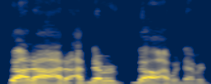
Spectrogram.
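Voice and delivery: usual speaking voice

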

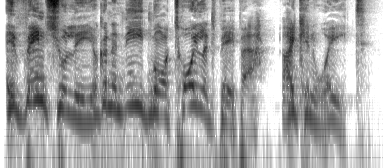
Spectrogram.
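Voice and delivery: low, quiet menacing whisper; creepy villain voice. Acted. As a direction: lurk and threaten softly. Creepy Tony Thumbpoke reply.

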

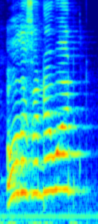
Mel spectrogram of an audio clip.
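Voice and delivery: high bright burst of delight; thrilled at spotting something new; excited. Real, not acted. Spots a new item in game.

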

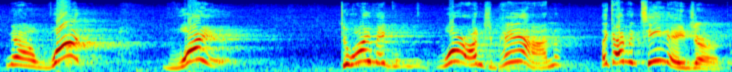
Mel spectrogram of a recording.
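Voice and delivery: high, loud incredulous rant; loud high mock-offended outburst; outraged disbelief. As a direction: protest like an indignant teenager. Outraged teen inner rant.

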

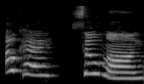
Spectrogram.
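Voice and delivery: high, loud cheery goodbye; cheerful. A narrator's reading. Rosie the tumbleweed leaves Hank alone, cheerfully. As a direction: sing out a carefree farewell. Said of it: "said Rosie cheerfully".

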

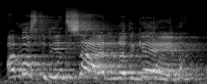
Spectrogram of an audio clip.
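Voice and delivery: high, loud put-on Mario voice; Mario worried. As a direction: voice Mario realizing he's trapped. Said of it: "he thought".

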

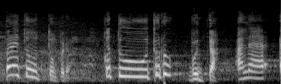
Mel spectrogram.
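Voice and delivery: words breaking down into gibberish; garbled stream of meaningless syllables; nonsense babbling. Pretend. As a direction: babble on after your thoughts run out. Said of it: "seguiría hablando y llegaría un momento".

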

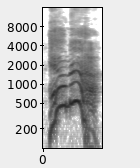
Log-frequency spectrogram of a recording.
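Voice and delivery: very high, loud hell-nah shout; scoffing yell. Real, not acted. Vlogger scoffing at staying broke, shrieked. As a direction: shriek the refusal. Scoffing refusal mid-rant.

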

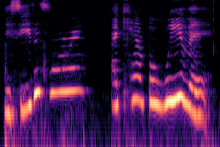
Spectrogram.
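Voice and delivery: high, loud, indignant outburst; worked-up disbelief. Real, not acted. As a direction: exclaim it high, as if outraged. Upset reaction to a video.

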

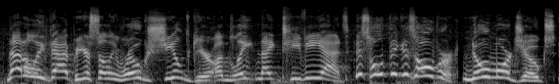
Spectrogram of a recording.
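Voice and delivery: high, emphatic scolding; exasperated acted rant; angry telling-off. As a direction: lay down the law, pitch climbing. Peter angrily lays down the law.

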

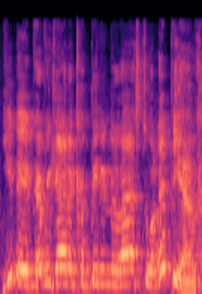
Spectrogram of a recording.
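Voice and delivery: high laughing jab. Real, not acted. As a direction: laugh at the snub. Laughing at being left out.

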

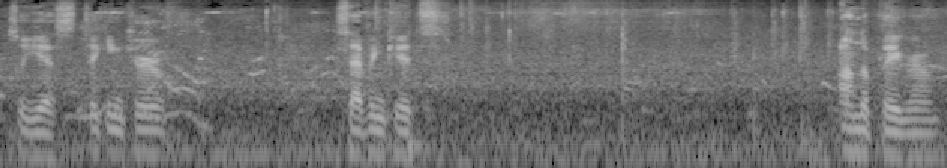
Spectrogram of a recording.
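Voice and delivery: speaking between bites; talking while chewing. Real, not acted. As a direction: mouth partly full of bread. Seen 0: Holds bread at mouth, bites at 3.5-4.1s, chews while talking.

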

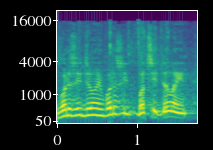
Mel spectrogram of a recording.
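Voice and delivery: quiet, puzzled aside; hushed mock bewilderment; baffled media crew murmuring. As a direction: imitate a crew quietly wondering among themselves. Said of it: "the poor media people are saying".

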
